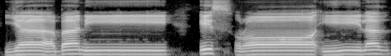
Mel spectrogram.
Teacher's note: یا کو ایک الف کے لمٹ میں کھینچنا ہے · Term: مد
